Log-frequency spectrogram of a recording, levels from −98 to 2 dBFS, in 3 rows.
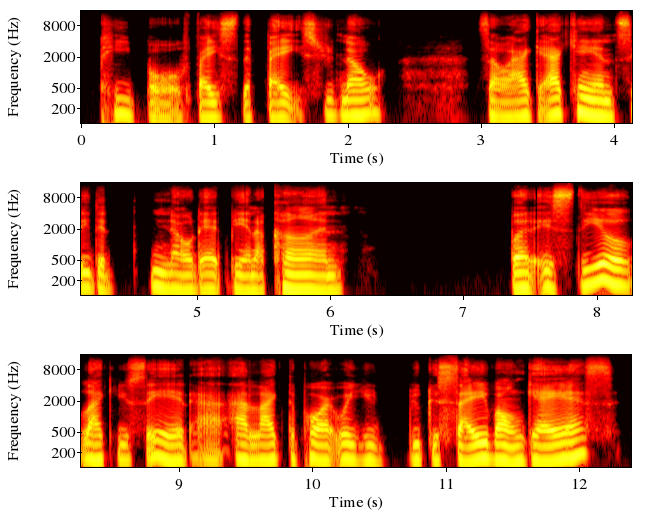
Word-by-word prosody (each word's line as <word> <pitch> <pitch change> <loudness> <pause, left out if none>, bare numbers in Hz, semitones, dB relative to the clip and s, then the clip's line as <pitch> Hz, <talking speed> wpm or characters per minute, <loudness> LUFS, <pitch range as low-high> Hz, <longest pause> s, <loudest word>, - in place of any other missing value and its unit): people 100 - -5
face 130 0 +1
to 130 - -5
face, 130 +3 -1
you 150 - -6
know? 150 +2 0 0.7
So 70 - -2
I 145 - 0
c - - -5
I 160 +1 +5
can 150 -5 +2
see 145 - +1
that, 130 -2 -3 0.3
you 155 -2 +1
know, 130 -2 -1
that 130 +1 -2
being 125 -2 -1
a 125 - -3
con. 130 -2 +1 1.3
But 145 +1 +4
it's 150 -2 +3
still, 175 -1 +4
like 150 -2 0
you 145 -1 -5
said, 140 -1 -1
I 150 - -5
I 150 -1 +2
like 145 +1 +1
the 145 - -8
part 140 -1 +1
where 150 0 +1
you 140 -2 -5 0.2
you 145 0 -3
could 140 - -5
save 150 +3 +3
on 135 -2 +4
gas 150 - +2
145 Hz, 180 wpm, -26 LUFS, 130-150 Hz, 1.3 s, I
